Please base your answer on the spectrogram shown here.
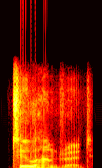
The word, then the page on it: CC: British English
